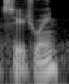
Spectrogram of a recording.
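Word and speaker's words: Sigewinne: But thank you for your concern, Sigewin. Oh, Sijuan? That's how you say her name? I didn't know how to say Fontaine names.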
